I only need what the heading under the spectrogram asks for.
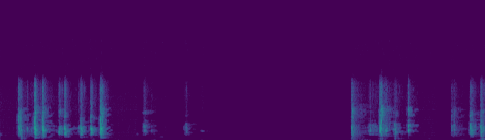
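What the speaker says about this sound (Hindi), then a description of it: "कुछ भी टाइप कर लेना है जो भी हो" Typing on a computer keyboard while setting up text for a homemade rubber stamp: two bursts of quick, close keystrokes separated by a silent pause of about a second, with no talking.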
